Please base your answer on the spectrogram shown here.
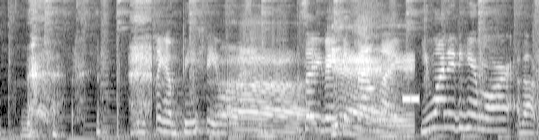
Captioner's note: laughter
